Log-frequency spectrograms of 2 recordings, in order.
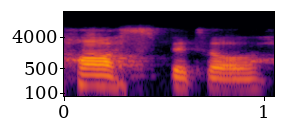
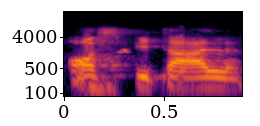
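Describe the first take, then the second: First: The starting h sound is pronounced. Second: The starting h sound is dropped. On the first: The speaker calls it right. "Make sure you pronounce the h" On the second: The speaker calls it wrong. "So not hospital"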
